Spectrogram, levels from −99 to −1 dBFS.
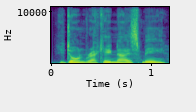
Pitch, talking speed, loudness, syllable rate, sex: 150 Hz, 205 wpm, -16 LUFS, 6.4 syllables/s, male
